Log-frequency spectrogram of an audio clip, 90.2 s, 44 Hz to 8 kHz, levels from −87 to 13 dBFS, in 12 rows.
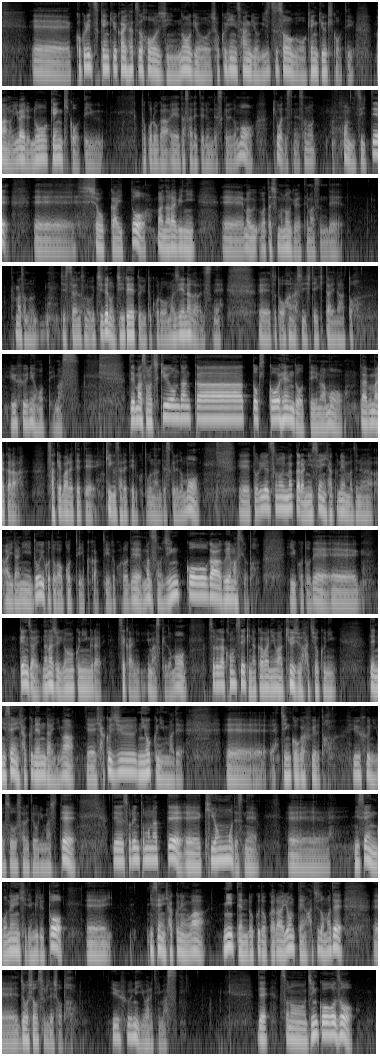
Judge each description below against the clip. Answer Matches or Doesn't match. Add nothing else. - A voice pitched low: Matches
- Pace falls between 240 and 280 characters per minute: Matches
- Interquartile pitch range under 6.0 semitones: Matches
